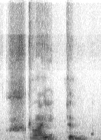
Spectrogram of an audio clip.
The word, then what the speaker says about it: Streiten: And a couple of small things, like I said, SP im Sprechen und ST im Streiten. They are pronounced with an sh sound.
